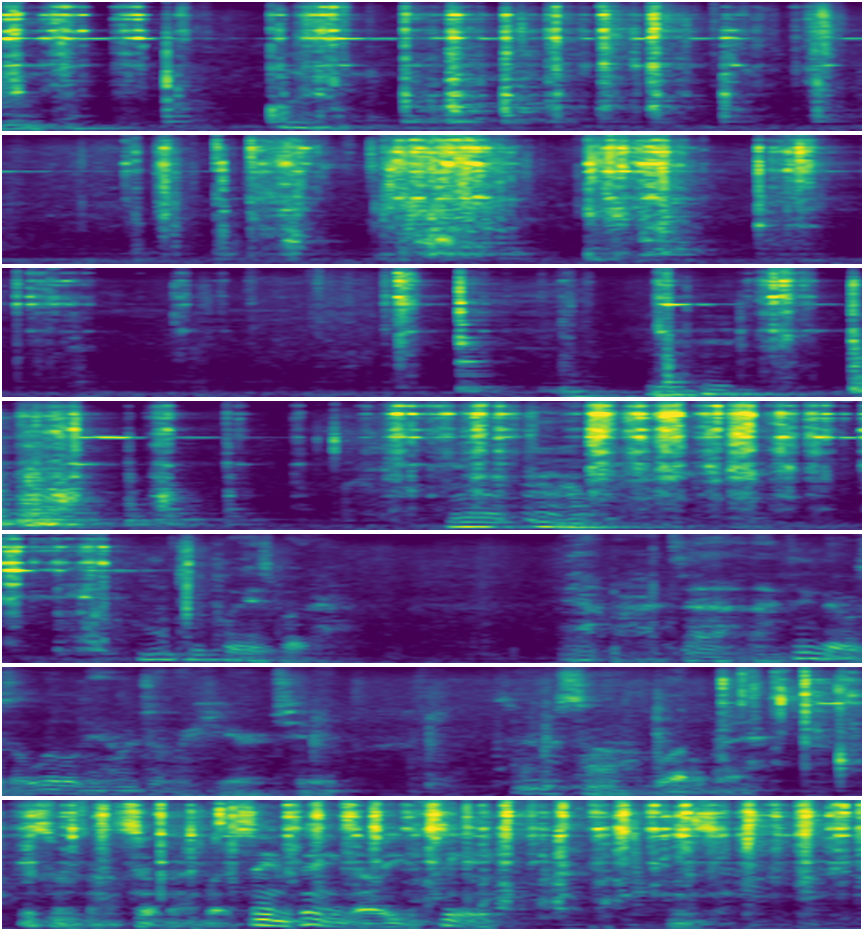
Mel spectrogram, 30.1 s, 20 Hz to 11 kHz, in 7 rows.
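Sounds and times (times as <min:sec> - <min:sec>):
hand scraping wall compound: 0:00.0 - 0:11.2, 0:11.9 - 0:18.5, 0:24.8 - 0:30.0.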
